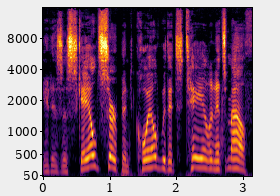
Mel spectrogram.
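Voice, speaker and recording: Using a put-on character voice, a man speaks at a moderate pace in a shrill tone with very wide pitch swings. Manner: fearful, shaky, rising to hysteria.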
